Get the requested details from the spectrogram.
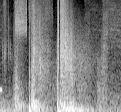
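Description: A pistol fires a single shot.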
